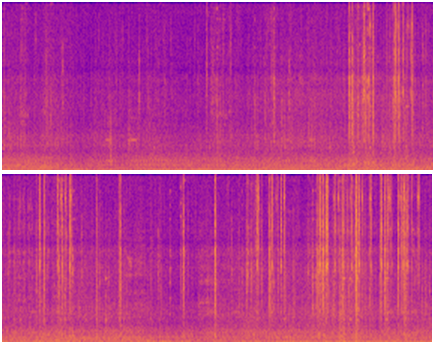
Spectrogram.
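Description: Raindrops patter and tick on a windscreen.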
